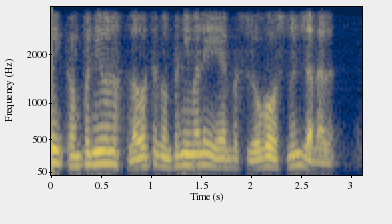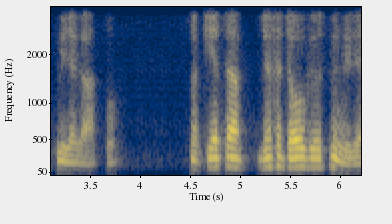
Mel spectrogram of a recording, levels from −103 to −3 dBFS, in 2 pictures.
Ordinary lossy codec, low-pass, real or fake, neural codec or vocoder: Opus, 64 kbps; 3.6 kHz; fake; codec, 24 kHz, 0.5 kbps, DualCodec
